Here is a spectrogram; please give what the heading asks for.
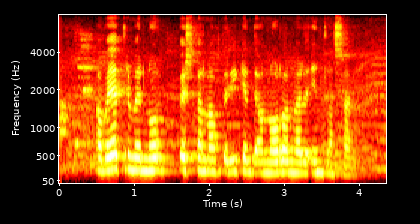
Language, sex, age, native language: Icelandic, female, 30-39, Icelandic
